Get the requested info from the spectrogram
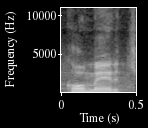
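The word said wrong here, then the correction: Cömert: Se dice Eray Chömert.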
